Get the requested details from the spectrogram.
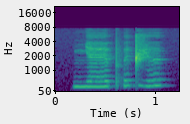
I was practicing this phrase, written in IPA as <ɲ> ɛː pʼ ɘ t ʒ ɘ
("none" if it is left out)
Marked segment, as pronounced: ɲ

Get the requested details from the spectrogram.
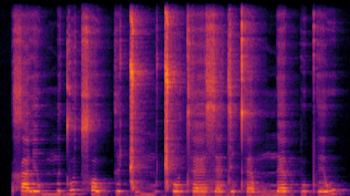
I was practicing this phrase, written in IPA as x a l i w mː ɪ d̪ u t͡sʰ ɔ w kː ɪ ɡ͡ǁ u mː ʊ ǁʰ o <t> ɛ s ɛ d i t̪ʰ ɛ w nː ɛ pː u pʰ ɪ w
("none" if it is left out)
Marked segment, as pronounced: tʰ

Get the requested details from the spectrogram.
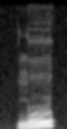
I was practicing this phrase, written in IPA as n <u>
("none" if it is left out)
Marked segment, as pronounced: o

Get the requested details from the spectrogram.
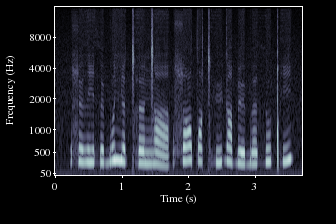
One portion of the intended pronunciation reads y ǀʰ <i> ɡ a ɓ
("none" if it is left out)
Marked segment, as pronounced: y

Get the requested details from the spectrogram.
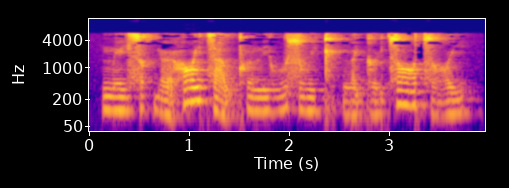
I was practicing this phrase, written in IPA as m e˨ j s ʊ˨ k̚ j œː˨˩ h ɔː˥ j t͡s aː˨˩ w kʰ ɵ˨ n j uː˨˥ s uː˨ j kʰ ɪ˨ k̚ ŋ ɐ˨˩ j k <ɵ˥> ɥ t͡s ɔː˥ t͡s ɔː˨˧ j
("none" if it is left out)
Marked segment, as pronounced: ɵ˨˥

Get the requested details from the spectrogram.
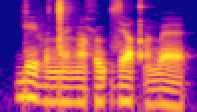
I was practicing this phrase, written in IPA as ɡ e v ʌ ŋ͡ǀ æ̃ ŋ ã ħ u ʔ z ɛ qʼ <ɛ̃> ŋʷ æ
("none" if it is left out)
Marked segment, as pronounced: ɛ̃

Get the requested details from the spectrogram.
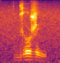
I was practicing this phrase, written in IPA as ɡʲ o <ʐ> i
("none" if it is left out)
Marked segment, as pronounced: ʐ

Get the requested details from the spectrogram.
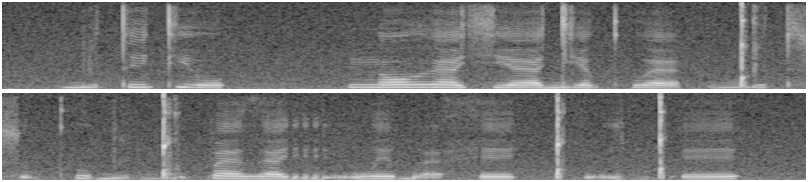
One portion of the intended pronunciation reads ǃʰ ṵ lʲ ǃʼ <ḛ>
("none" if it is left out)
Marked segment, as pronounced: e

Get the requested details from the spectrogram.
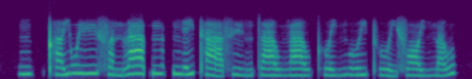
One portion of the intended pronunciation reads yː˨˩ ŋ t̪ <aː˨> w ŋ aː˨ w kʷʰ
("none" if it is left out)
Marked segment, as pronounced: aː˨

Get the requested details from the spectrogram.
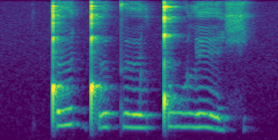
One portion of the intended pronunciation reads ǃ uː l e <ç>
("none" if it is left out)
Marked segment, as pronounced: ç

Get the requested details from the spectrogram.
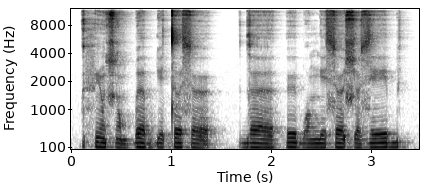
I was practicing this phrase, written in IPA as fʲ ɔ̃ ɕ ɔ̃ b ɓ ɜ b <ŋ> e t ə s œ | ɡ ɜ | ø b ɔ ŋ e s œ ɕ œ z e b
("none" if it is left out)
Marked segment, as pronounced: ɠ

